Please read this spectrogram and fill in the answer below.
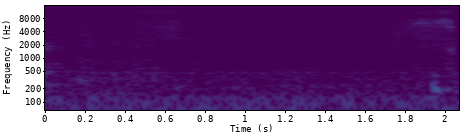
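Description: Near silence, with a faint rustle of a plastic ruler being slid and repositioned on paper, mostly in the first second.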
